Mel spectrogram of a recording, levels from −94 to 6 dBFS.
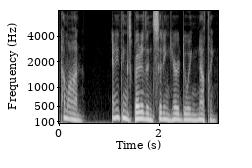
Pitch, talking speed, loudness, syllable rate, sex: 155 Hz, 150 wpm, -17 LUFS, 5.8 syllables/s, male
